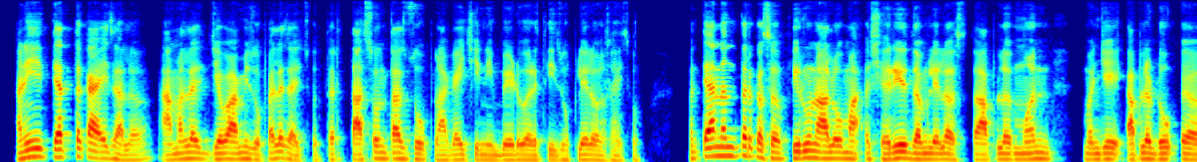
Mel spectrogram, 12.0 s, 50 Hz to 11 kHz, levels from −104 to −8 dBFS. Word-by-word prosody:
आणि 150 +7 +2
त्यात 155 0 +7
तर - - +4
काय 130 -4 +5
झालं, 105 -2 -4
आम्हाला 120 +5 -1
जेव्हा 120 0 +2
आम्ही 120 +1 -1
झोपायला 115 +5 -2
जायचो, 100 -4 -6
तर 110 +1 -5
तासंतास 125 +3 +1
झोप 110 -1 -4
लागायची 105 +1 -4
नाही, 100 -1 -5
बेडवरती 100 0 -3
झोपलेलो 100 +1 -4
असायचो. 90 -1 -12 0.5
पण 130 - -5
त्यानंतर 180 +1 +5
कसं, 135 -4 +1
फिरून 140 +1 +2
आलो, 130 0 +4
मा 125 -1 0 0.2
शरीर 120 +4 +3
दमलेलं 115 -1 +2
असतं, 105 +1 -6
आपलं 115 +2 +1
मन, 120 +2 -2 0.3
म्हणजे 115 0 -2
आपलं 120 -1 +2
डोकं, 115 0 -1
115 Hz, 160 wpm, -25 LUFS, 105-125 Hz, 0.5 s, त्यात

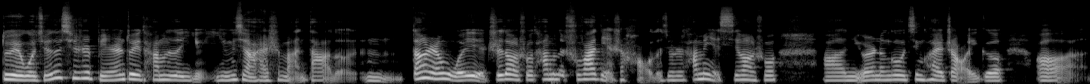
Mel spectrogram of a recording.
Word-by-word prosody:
对， 230 -3 +7
我 200 -1 +5
觉 210 +4 -1
得 300 +4 +3
其 295 -1 0
实 285 0 +3
别 200 -7 -2
人 210 +3 +2
对 235 -1 +5
他 215 0 -2
们 215 -1 +1
的 200 - +2
影 185 0 -4
影 190 +3 -3
响 210 -7 +1
还 180 -1 -2
是 180 +3 -7
蛮 190 - -5
大 195 0 -3
的。 - - -11
嗯， 180 +9 -7
当 290 +4 +6
然 260 -2 +6
我 190 -7 +4
也 200 +1 +4
知 215 - 0
道 230 -1 +4
说 210 0 -4
他 220 +2 -3
们 235 0 +1
的 220 - -3
出 225 - -7
发 240 +1 +6
点 210 -6 -5
是 220 - -7
好 - - -9
的， - - -10
就 195 +1 -6
是 195 0 -5
他 230 - -4
们 245 0 +2
也 - - -5
希 215 - -5
望 215 -2 +1
说， 205 +1 -4 0.4
啊， 185 0 -3
女 190 0 -2
儿 195 +2 +2
能 205 0 -1
够 215 0 +1
尽 215 +1 -2
快 205 -1 +1
找 190 -1 -2
一 - - -5
个， 175 0 -1 0.3
啊， 180 0 -2
210 Hz, 310 characters per minute, -22 LUFS, 190-230 Hz, 0.4 s, 对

